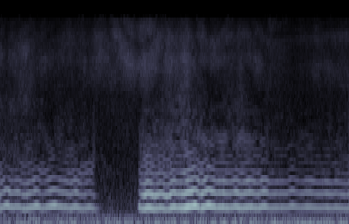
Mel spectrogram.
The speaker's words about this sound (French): Il ne peut s'empêcher de bouger quand la mouche s'approche de lui.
